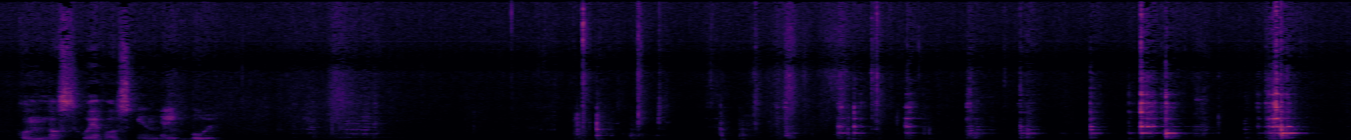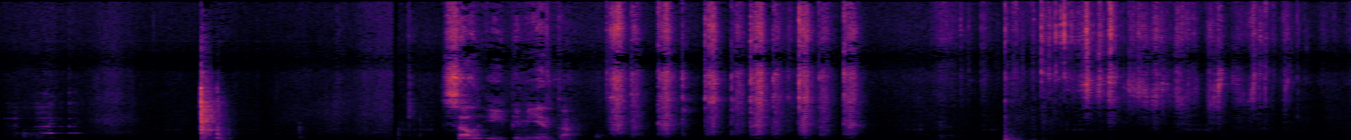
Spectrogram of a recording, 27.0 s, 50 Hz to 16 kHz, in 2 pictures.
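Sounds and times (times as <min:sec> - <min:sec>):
spatula scraping frying pan: 0:03.0 - 0:04.0, 0:11.3 - 0:14.8.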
